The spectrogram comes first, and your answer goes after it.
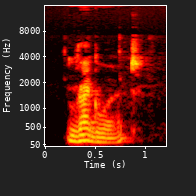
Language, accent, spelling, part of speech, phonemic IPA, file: English, Southern England, ragwort, noun, /ˈɹæɡwəːt/, LL-Q1860 (eng)-ragwort.wav
- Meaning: Any of a number of wild flowering plants with yellow flowers in the family Asteraceae, mostly belonging to Senecio and related genera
